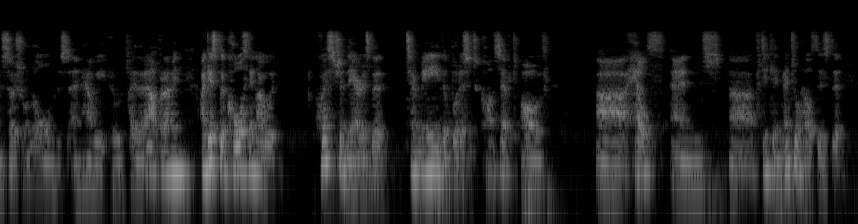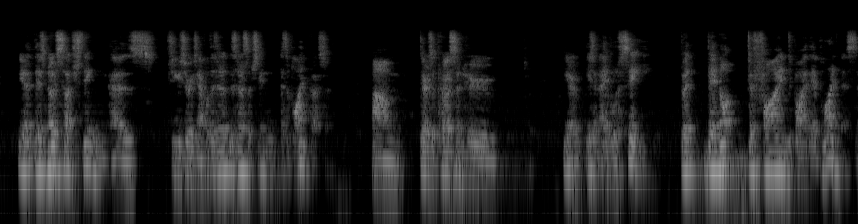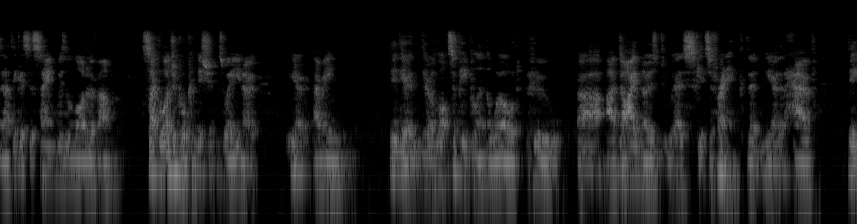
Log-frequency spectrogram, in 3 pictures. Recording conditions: poor sound quality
